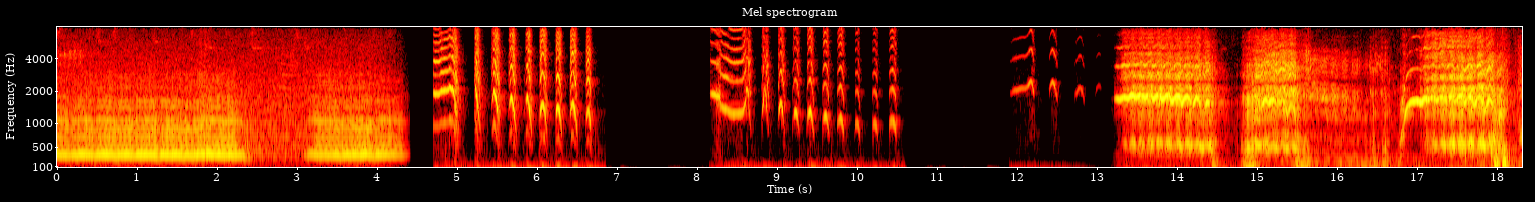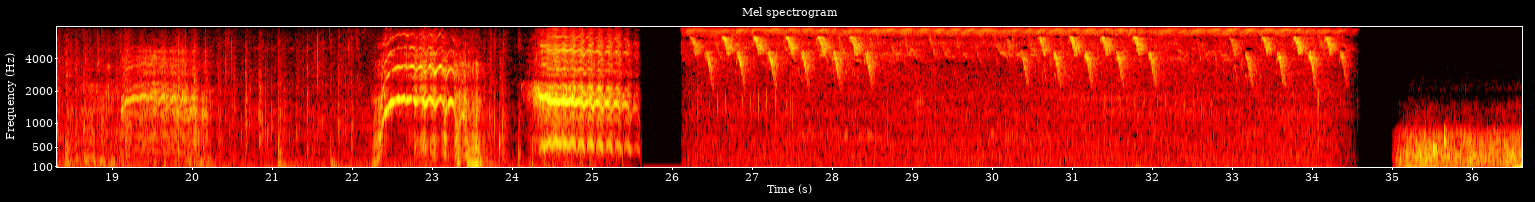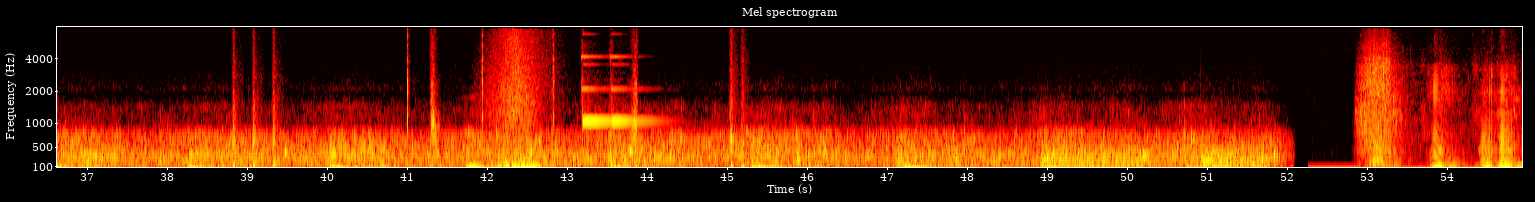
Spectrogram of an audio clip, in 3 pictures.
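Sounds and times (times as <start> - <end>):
horse neighing: 13.2 - 18.2, 19.1 - 20.3, 22.3 - 25.6, 52.9 - 54.9
low rumble under water: 35.0 - 43.2, 44.1 - 52.1
steady high tone: 43.2 - 44.5.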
